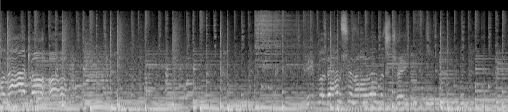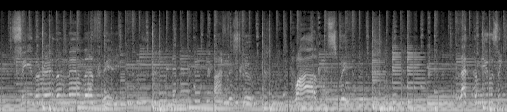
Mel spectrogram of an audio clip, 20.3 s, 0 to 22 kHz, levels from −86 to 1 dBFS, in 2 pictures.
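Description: From 2.93 s to 20.18 s, periodic USB or driver dropouts tick every 0.25 s. Each stall silences about 10 ms, some seventy times.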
